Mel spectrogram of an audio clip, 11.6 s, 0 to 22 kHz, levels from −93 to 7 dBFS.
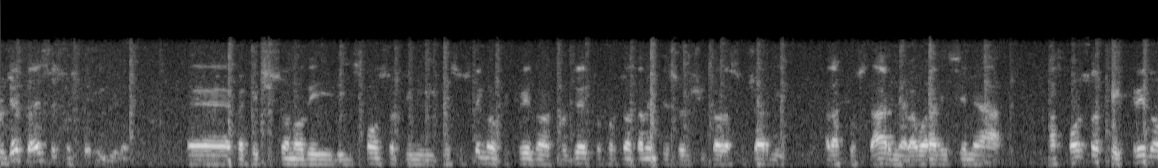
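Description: Throughout the clip, noise suppressor artifacts: the room noise is pulled down by about 21 dB between phrases, seen as patchy, flickering low-level texture in the spectrogram gaps. Speech cut by the noise suppressor appears at 0.05–1.29 s, 2.38–7.85 s, 8.26–8.95 s, 9.47–9.74 s and 10.49–11.51 s. Quiet speech was treated as noise, with dips up to about 21 dB, deepest in the long middle stretch, so parts of the speech sound swallowed or faint. The waveform shows abruptly shrunken stretches, and the spectrogram shows faded speech energy.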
